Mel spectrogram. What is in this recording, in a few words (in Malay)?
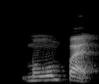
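"mengumpat", Malay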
